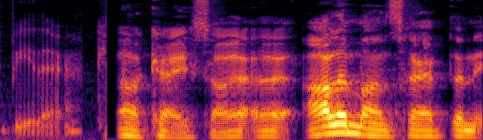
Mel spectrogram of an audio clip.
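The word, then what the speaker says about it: allemansrätten: you're allowed to be there okay so uh Alamance Captain it's all man's right basically that's how you pronounce it and that it basically mean that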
